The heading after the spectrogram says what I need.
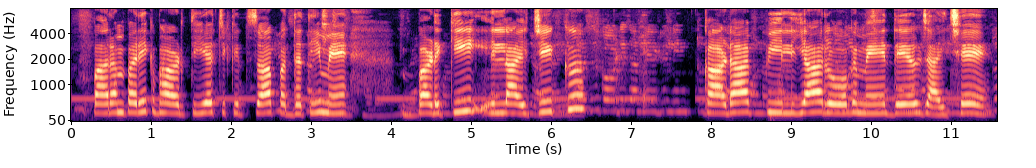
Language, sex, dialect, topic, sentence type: Maithili, female, Eastern / Thethi, agriculture, statement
